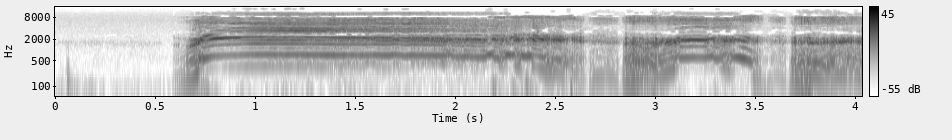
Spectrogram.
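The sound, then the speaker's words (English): After a short quiet moment, a person loudly imitates a horse whinny: a sustained, strained high call that breaks into a shaky, quavering whinny for several seconds. “I conclude the program with a horse.”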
